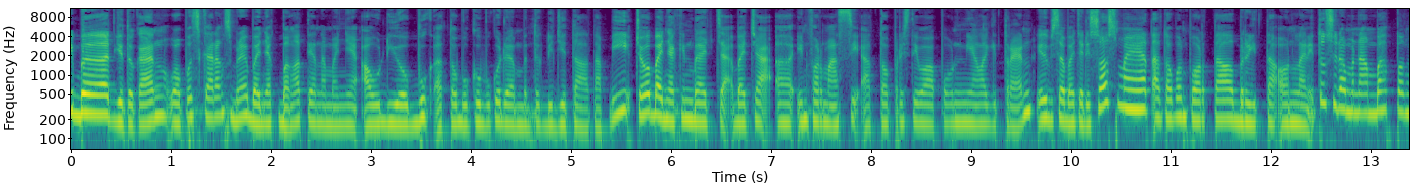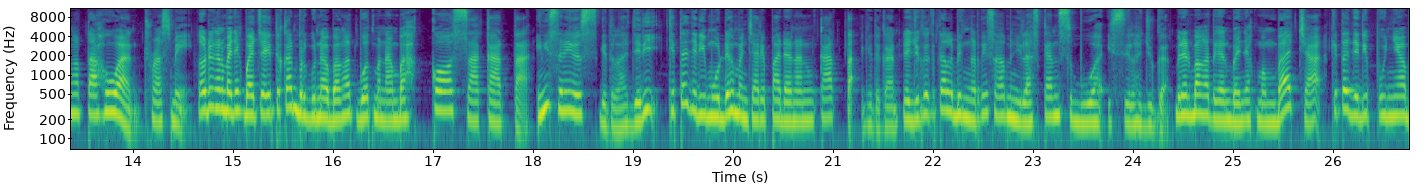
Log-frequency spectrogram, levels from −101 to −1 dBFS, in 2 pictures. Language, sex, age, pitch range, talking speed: Indonesian, female, 20-39, 175-235 Hz, 190 wpm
